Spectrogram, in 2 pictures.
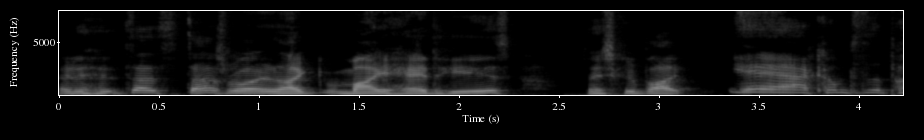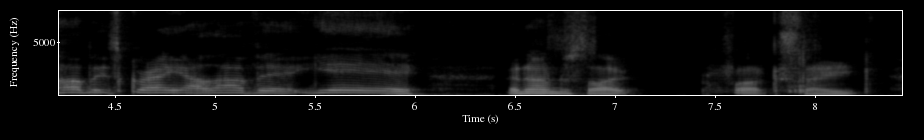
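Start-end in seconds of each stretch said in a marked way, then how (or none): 3.3-6.0 put-on broad Cockney accent, laid on thick, pitched up. Describing how a woman with a thick London accent talks: imitating a thick Londoner accent. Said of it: "such a thick Londoner accent".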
